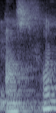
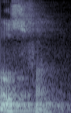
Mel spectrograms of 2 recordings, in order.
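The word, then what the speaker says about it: عسفان: শব্দটার উচ্চারণে আসলে জায়গাটি আসফান না উসফান এ কিছুদিন আগে এক ভাই আমাকে যে এয়ারপোর্ট পৌছাচ্ছে একদম মাস আগে গেছিলাম সফরটা সেও আসফান বলে উঠেছে তোমার আসফান কেন বলছে এটা তো উসফান তো আমরা তো জানি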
